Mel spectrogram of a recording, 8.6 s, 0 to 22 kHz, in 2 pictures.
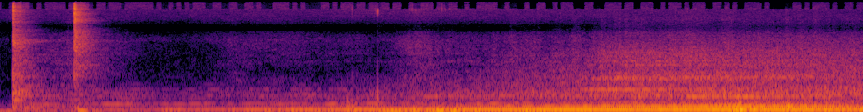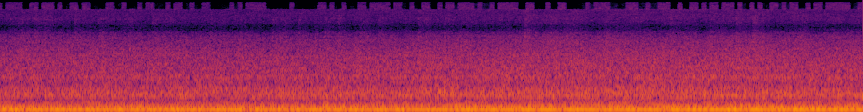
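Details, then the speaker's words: Restored 1960s Zero 20-inch two-speed push-button box fan with metal blades, on high: click then deep steady drone, no knocking or rattling as before restoration; runs smooth and healthy. "Love the deep droning sound of these metal blades."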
